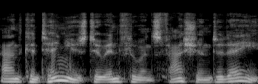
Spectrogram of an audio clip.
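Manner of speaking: ordinary talk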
